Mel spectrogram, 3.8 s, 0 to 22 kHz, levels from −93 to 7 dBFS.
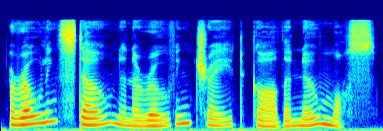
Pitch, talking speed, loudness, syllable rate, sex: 200 Hz, 155 wpm, -19 LUFS, 4.3 syllables/s, female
